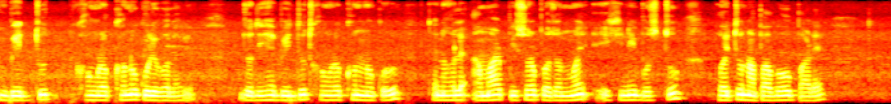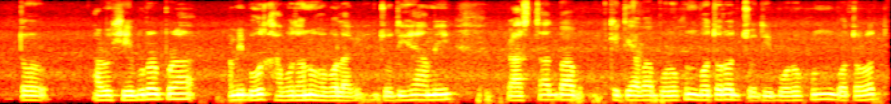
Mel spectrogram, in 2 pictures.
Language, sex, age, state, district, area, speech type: Assamese, male, 18-30, Assam, Sonitpur, urban, spontaneous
